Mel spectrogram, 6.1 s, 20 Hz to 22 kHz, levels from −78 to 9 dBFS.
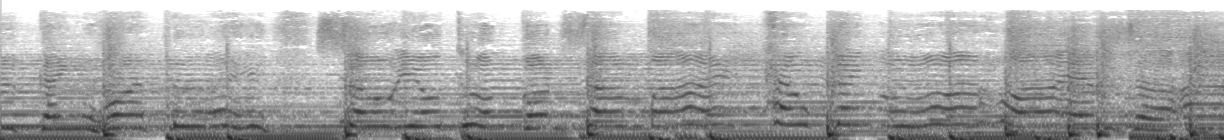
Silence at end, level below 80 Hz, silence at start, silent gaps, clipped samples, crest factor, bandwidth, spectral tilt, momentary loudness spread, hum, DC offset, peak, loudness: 0 s; -18 dBFS; 0 s; none; under 0.1%; 12 dB; 16.5 kHz; -5.5 dB/octave; 3 LU; none; under 0.1%; 0 dBFS; -13 LUFS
